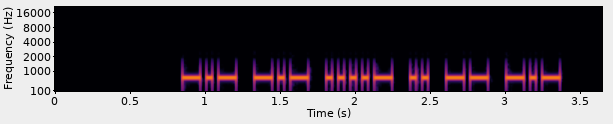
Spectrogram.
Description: Morse code, heard as a keyed tone, about 30 wpm, 700 Hz. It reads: KK4IMK
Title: USA Call Signs 30wpm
